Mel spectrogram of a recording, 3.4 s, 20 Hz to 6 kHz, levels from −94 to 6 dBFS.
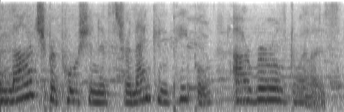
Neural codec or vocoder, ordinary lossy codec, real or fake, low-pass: vocoder, 24 kHz, 100 mel bands, Vocos; AAC, 48 kbps; fake; 5.4 kHz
